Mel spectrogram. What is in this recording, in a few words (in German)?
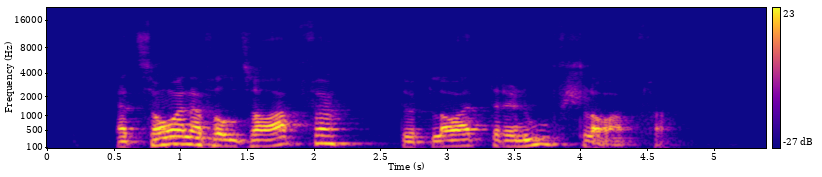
Sax Spruch, Sennwalder Dialekte; Eine Zaine voller Seife die Leiter hinauftragen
